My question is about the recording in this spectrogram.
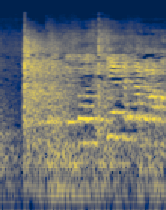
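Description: A heavy stage box thuds onto the stage floor about a third of a second in, and steady pitched tones that step between notes follow right after.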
